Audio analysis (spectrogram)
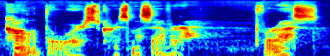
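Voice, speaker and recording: A man voicing a sadistic, joking Christmas demon in a gravelly, whispered ASMR roleplay, with a slow, mockingly playful menace. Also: bright, forceful tone. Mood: smugly amused. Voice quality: gravelly whisper with creaky growl.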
